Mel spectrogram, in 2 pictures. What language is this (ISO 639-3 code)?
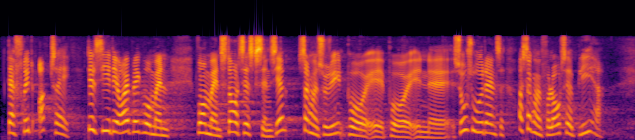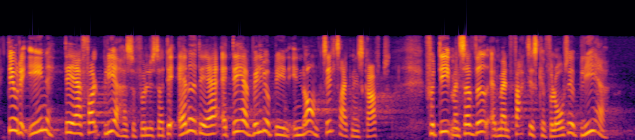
dan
